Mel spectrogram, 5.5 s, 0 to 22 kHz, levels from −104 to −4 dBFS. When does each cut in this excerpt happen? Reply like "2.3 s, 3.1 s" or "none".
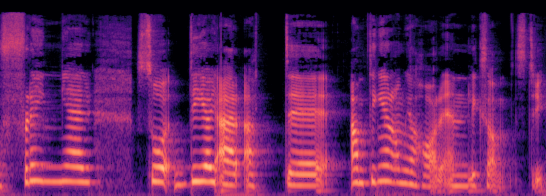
1.3 s, 2.2 s

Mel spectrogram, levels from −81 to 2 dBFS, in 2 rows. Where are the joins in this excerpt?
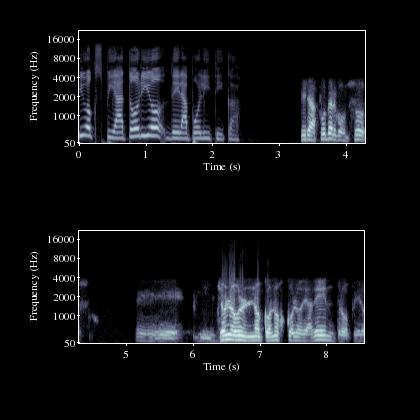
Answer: none

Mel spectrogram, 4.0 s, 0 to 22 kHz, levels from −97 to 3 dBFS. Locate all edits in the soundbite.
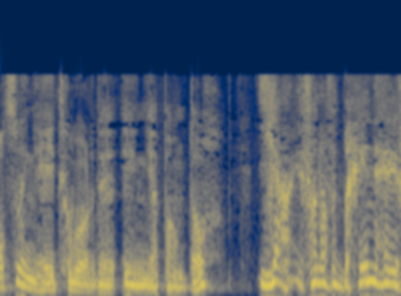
none

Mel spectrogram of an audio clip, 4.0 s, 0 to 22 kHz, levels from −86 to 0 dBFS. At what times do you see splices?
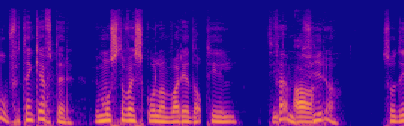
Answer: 2.0 s

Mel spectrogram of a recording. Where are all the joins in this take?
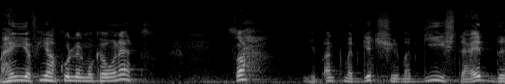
3.4 s

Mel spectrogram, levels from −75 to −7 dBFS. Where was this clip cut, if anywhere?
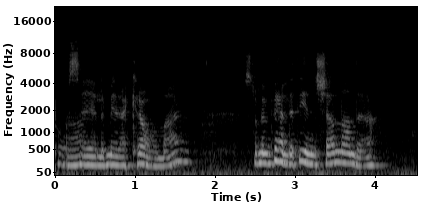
none

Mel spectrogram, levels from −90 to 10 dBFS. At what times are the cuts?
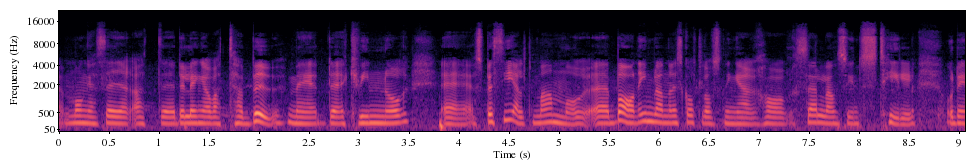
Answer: none

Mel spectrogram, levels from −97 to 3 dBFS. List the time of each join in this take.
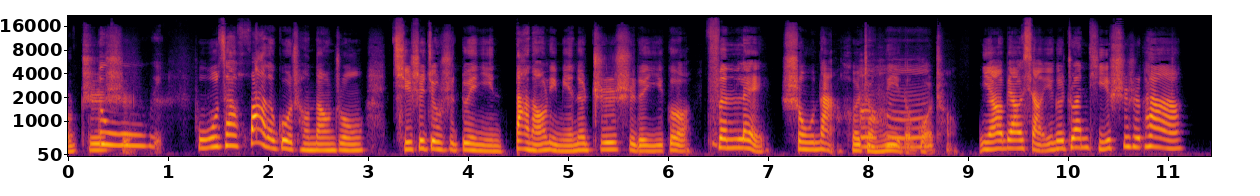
9.0 s

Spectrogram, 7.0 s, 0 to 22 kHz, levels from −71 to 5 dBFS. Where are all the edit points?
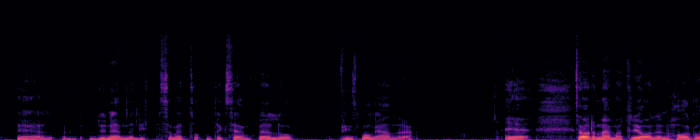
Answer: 1.6 s, 3.4 s, 5.8 s

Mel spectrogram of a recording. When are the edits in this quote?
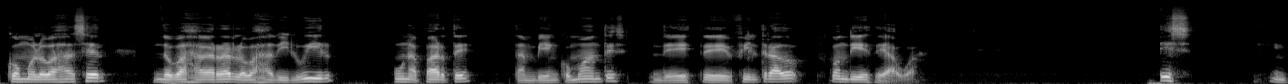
none

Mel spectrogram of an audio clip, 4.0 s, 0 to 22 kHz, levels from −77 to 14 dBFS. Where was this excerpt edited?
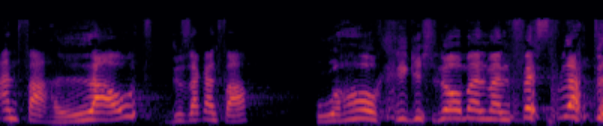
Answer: none

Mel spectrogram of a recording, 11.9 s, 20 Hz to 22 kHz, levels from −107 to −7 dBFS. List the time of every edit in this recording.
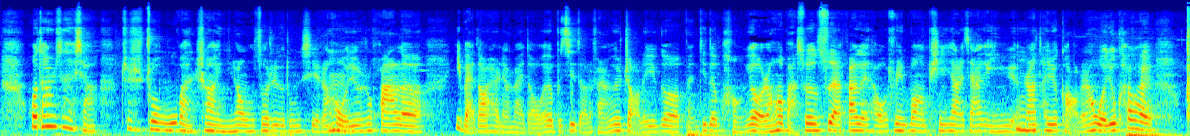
none

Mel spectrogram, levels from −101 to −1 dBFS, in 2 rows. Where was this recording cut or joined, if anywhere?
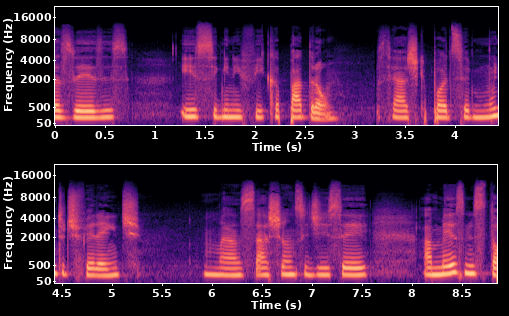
none

